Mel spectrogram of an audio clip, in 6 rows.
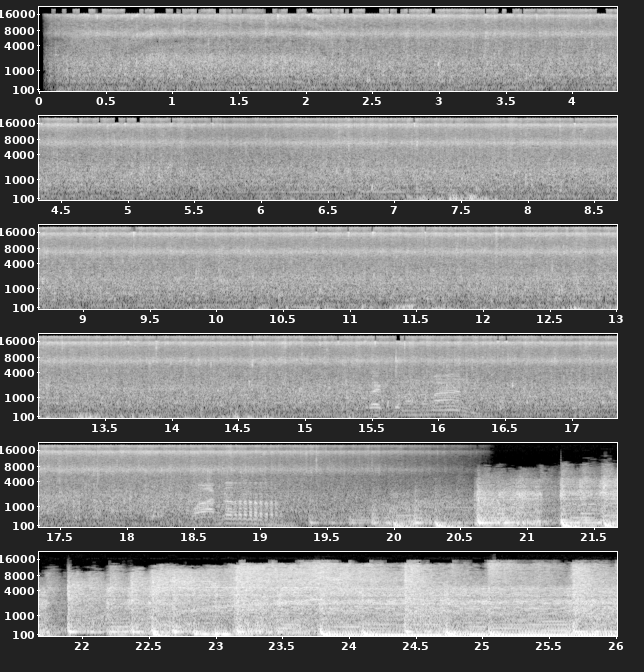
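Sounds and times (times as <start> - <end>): stream flowing: 0.0 - 20.6.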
